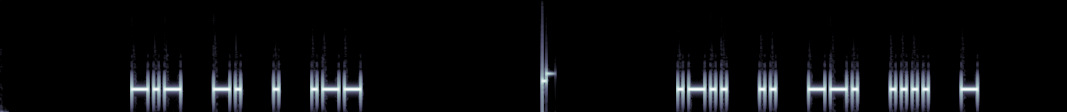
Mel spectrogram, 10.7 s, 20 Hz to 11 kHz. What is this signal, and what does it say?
Morse code, heard as a keyed tone, about 22 wpm, spaced as for 16 wpm, 690 Hz. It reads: KNEW LIGHT
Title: 2x Character Spacing - Top 500 Words - 22wpm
